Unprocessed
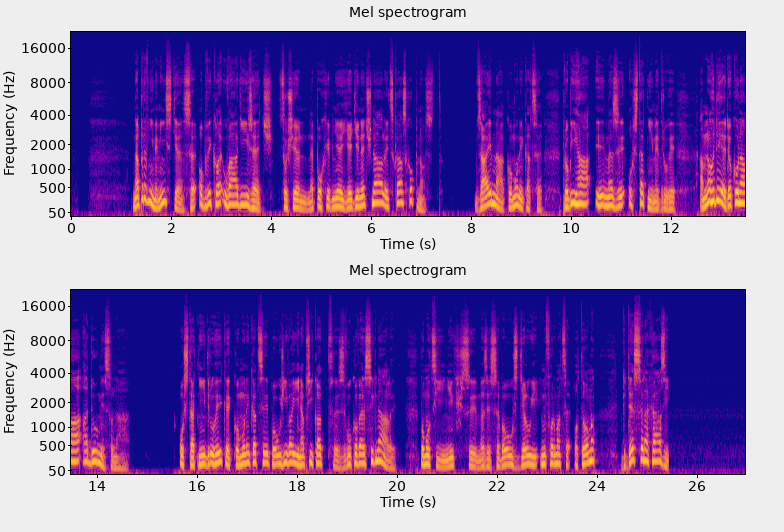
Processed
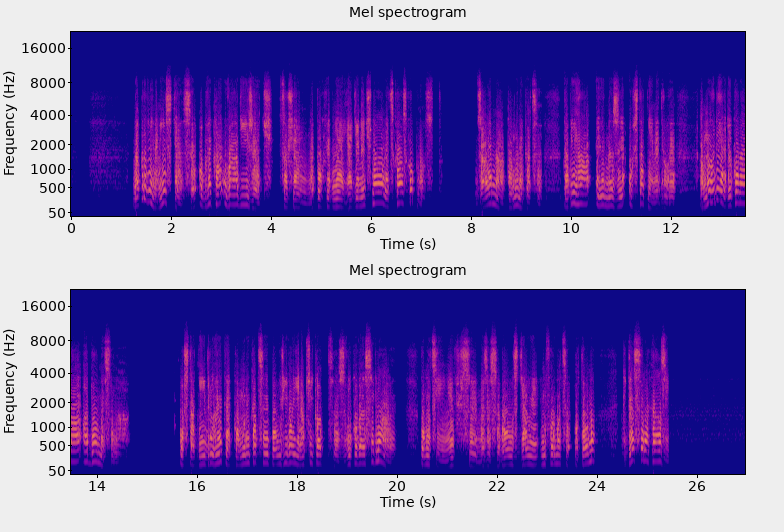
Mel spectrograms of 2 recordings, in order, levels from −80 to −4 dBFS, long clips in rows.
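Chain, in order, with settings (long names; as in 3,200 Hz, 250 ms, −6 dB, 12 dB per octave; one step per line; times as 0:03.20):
lower of the sound and its delayed copy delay 6.3 ms
Chebyshev band-pass filter 680–6,600 Hz, order 3
downward compressor 6 to 1, threshold −28 dBFS, peak gain reduction 11.5 dB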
